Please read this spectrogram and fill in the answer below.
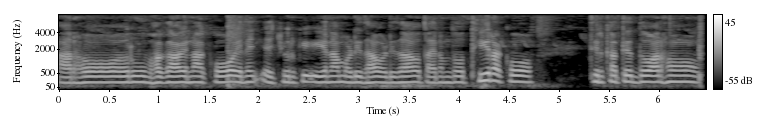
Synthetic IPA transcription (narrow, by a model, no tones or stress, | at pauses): aɾɦoːɾuːbʱəɡaːwenakɔenet͡ʃuɾkienaməɽid̪ʱaːwəɽiːd̪ʱaːt̪ainɐmd̪ɔːt̪ʰiːɾakoː | t̪ʰiɾkat̪ed̪oaɾɦɔ̃ː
